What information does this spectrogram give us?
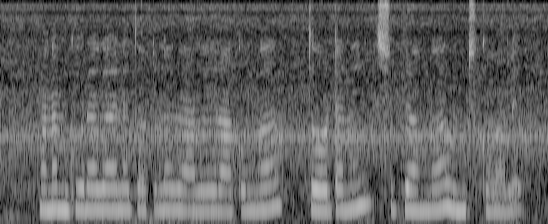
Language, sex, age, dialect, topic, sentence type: Telugu, female, 18-24, Telangana, agriculture, statement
